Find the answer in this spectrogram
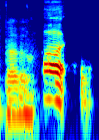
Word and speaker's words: Pawel: And Pawel, am I pronouncing your name correctly? Pawel? Yep, that's correct. That's Pawel.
